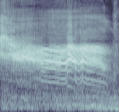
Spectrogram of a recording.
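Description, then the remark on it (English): A cat yowls in one long, wavering, drawn-out cry that rises and dips in pitch, loud over a steady low rumble in the background. “Tis my cat! Darting like a winged Egyptian god straight into the illimitable gulfs of the unknown.”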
